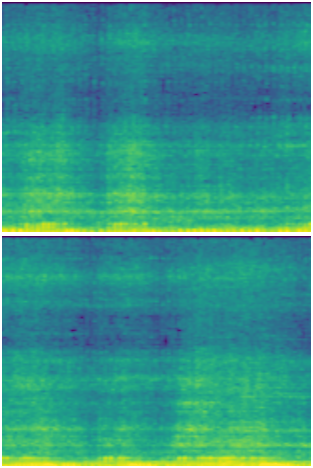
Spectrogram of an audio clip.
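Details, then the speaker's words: Honda Scoopy FI scooter engine idling, recently taken apart elsewhere: gritty, sandy drone from the middle of the engine from a rough, play-afflicted crankshaft bearing, to be replaced with an original bearing. "H bisa didengar ya kondisi si di awalnya ini seperti suara pada bagian tengah ya atau suara lahar kroas"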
